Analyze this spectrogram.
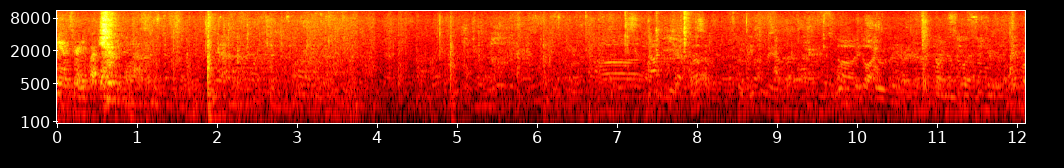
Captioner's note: background chatter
